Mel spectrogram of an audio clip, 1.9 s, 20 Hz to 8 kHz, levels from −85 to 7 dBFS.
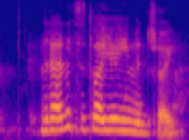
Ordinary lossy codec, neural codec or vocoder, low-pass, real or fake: none; codec, 16 kHz, 4 kbps, FreqCodec, smaller model; none; fake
